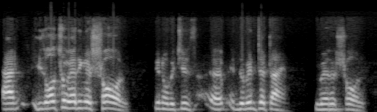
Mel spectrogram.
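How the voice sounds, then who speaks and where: A man's voice: high voice, steady tone, fairly quick, dark tone, dull audio. An older man, explaining things informally and hesitantly, often repeating himself as he searches for words. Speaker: poet and sculptor, guest at a book launch. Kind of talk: informal explanation at an online book launch.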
